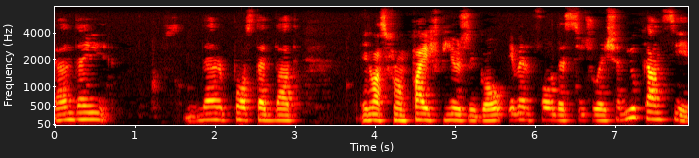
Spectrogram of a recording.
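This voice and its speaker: The speech comes very slowly, with a non-native accent. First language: not English. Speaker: YouTube commentator. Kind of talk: commentary video monologue.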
